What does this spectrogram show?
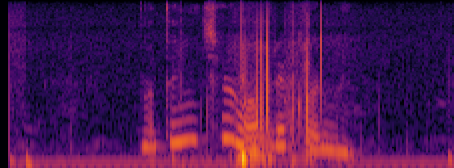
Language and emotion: Russian, positive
